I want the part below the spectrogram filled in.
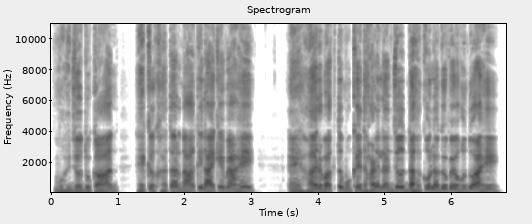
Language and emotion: Sindhi, fearful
